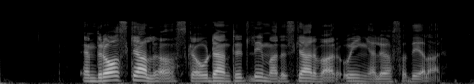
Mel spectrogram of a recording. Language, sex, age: Swedish, male, 27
